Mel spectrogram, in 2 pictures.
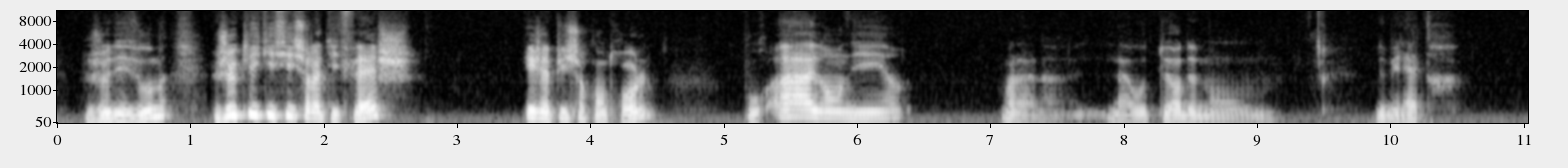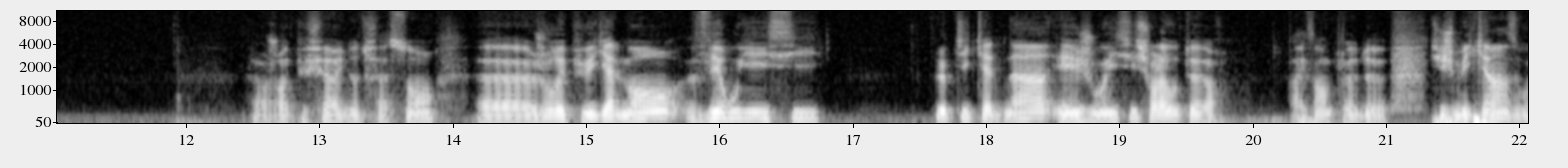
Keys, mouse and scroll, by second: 0.3 click, 2.8-12.1 drag, 12.4 ctrl+click, 13.2 click, 17.5 click, 19.5 click, 20.4 ctrl+a, 21.4 KP_1, 21.5 KP_5, 21.7 KP_Enter.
